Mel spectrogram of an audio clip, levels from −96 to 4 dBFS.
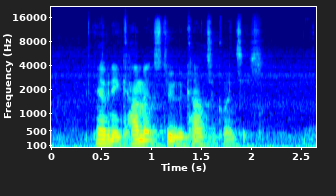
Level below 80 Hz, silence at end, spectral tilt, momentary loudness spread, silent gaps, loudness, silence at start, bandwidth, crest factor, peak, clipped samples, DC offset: -60 dBFS; 0 s; -7 dB/octave; 18 LU; none; -37 LUFS; 0 s; 17 kHz; 16 dB; -22 dBFS; under 0.1%; under 0.1%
